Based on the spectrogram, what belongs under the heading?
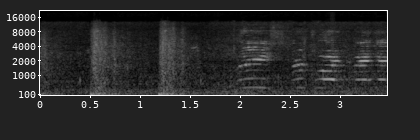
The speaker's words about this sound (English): On a bright morning in Fairfield, California, officers with the State Department of Cannabis Control bang on the door of what looks like all the other suburban houses on this street.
